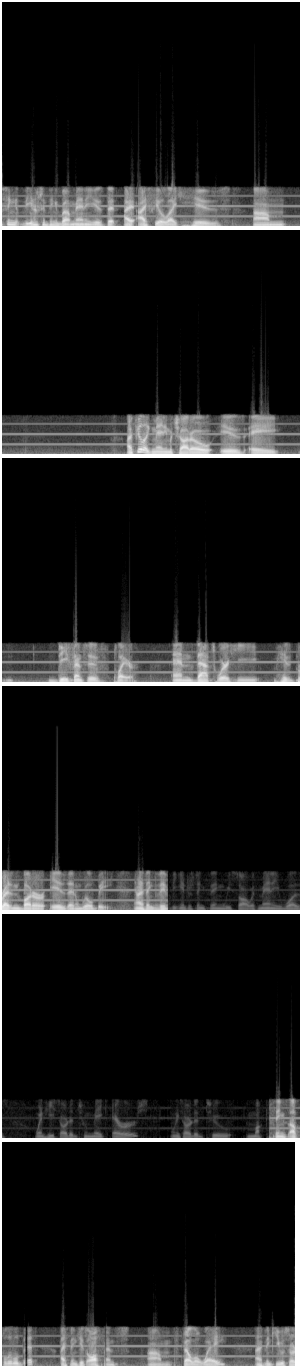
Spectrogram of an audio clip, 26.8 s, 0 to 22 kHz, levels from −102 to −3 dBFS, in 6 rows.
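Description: Speech runs throughout under a steady USB whine with a fundamental at 1 kHz but strongest at its 4 kHz multiple, about 20 dB below the speech. Its fixed pitch and exact harmonic spacing mark it as interference from the 1 ms USB frame rate leaking through power or ground, not mains hum. The whole clip also carries the plainly audible Bluetooth CVSD headset codec. Its 64 kHz one-bit delta stream cuts everything above 4 kHz, leaves sibilants scratchy and lays a granular hiss under the voice. That grain, which follows the signal, sets it apart from a simple low-pass filter or a steady noise floor. Unconcealed Bluetooth headset packet loss punches abrupt holes into the speech. About 7.5 ms goes at 1.1 s and another 7.5 ms at 3.21 s, just after "I I feel like". At 22.67–22.76 s, after "things up a little" and before "I think his", 60 ms is lost in scattered gaps over 75 ms, with the longest run 45 ms, giving a chopped, crackly stretch. 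A further 15 ms goes at 23.90–23.94 s and 15 ms at 25.05–25.08 s. The edges are hard and the speech returns quieter rather than being smoothed over, which separates this from concealed dropouts. From 15.90 to 21.90 s, between "I think the" and "things up a little", the sound falls by about 38 dB to a faint residue, background included. The likely cause is one stereo channel inverted in polarity, so everything common to both channels cancels on mono summing.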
